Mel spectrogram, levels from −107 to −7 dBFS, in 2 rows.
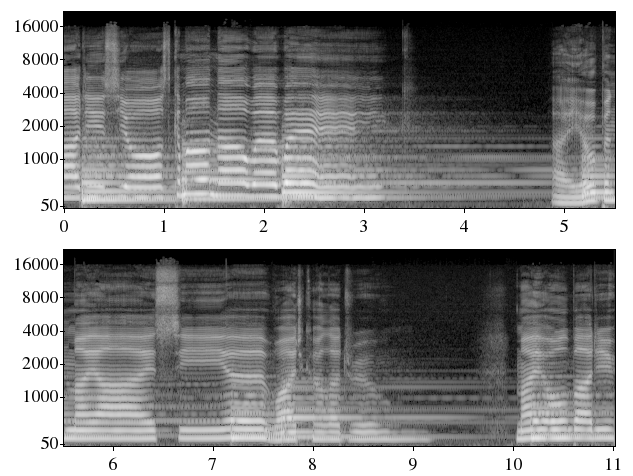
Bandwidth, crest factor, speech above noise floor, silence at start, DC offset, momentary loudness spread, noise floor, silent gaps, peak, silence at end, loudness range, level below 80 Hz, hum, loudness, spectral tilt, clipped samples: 15.5 kHz; 16 dB; 31 dB; 0 s; under 0.1%; 16 LU; -54 dBFS; none; -6 dBFS; 0 s; 6 LU; -60 dBFS; none; -23 LUFS; -6 dB/octave; under 0.1%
